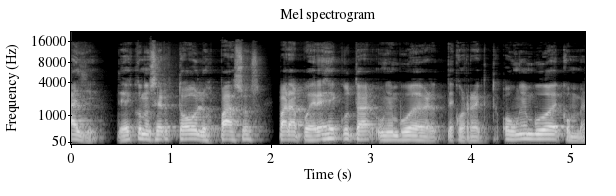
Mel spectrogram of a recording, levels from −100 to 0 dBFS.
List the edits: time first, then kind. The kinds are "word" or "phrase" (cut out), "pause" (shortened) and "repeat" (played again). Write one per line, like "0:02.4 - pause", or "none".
0:02.0 - pause
0:03.8 - word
